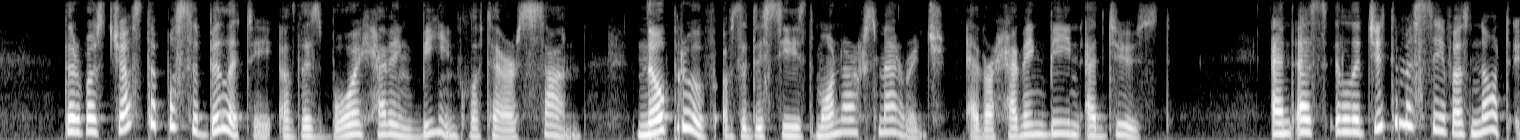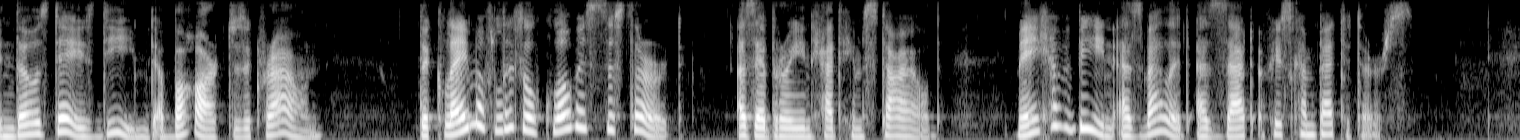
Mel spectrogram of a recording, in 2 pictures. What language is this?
English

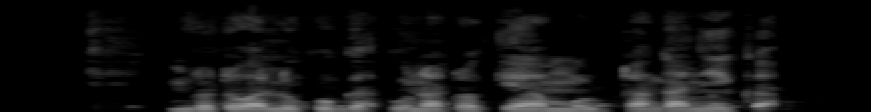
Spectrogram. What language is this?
Swahili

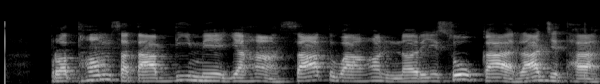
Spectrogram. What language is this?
Hindi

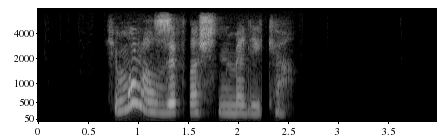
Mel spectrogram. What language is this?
Kabyle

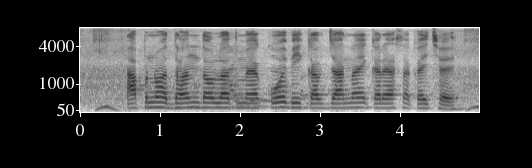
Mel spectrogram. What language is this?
Maithili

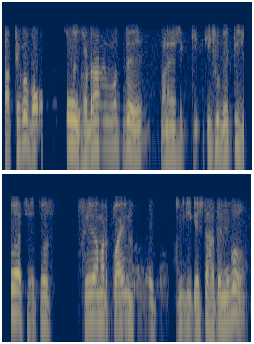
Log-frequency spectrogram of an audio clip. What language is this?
Bangla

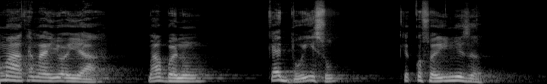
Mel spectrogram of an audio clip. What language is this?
Ikposo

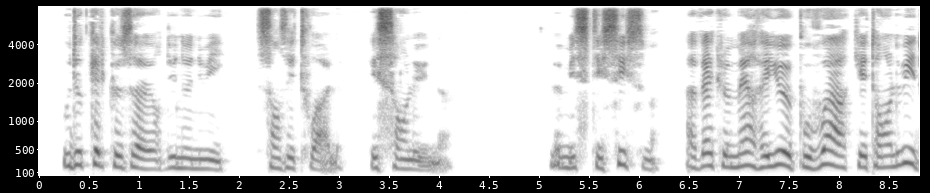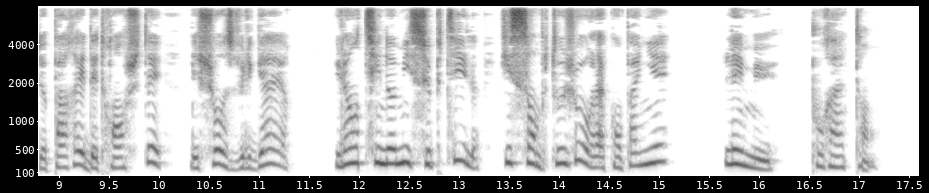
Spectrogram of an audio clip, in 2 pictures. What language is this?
French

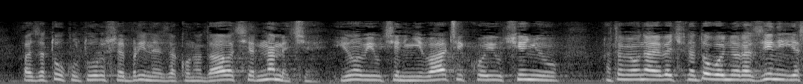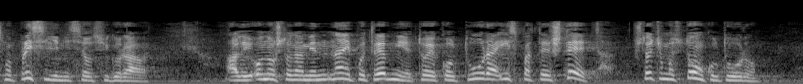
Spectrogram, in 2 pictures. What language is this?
Croatian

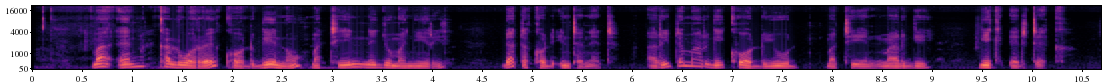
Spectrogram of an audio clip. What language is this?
Luo (Kenya and Tanzania)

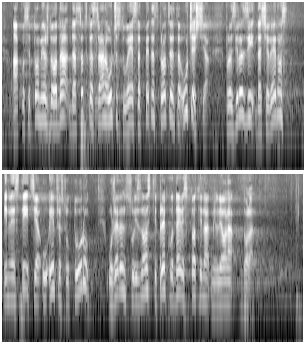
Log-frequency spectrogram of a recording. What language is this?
Serbian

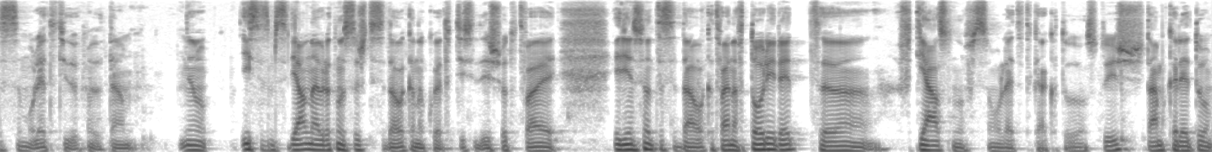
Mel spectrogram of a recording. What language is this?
Bulgarian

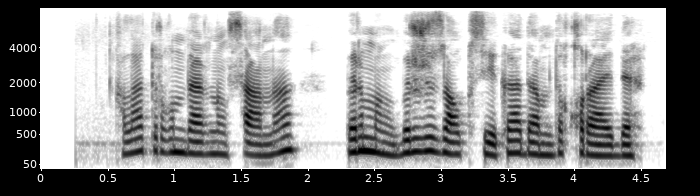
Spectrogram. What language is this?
Kazakh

